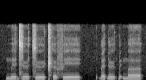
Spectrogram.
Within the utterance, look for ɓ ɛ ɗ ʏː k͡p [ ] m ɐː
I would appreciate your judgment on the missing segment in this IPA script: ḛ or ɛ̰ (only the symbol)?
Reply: ḛ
